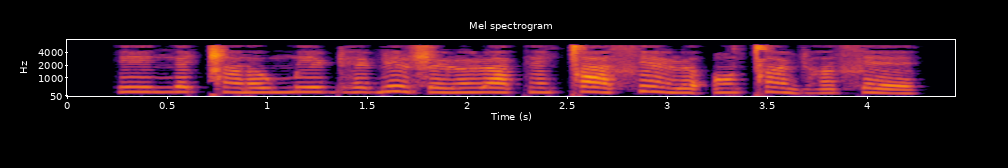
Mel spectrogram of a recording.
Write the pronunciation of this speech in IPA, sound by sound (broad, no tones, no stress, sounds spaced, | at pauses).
e ŋ ɛ ǁ ɐ̃ ɾ ʌ u̯ m e ɖʱ ɛ ɖ ẽ ʂ ɛ ɭ ɐ̃ ɭ a k ɛ̃ ǀ a s ɛ̃ ɭ ɐ ʔ ɔ̃ ǀ ɐ̃ ɖʱ ɐ̃ s ɛ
